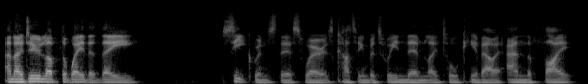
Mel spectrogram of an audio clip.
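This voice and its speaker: A man's voice: fairly low pitch, level tone, brisk, pushed and bright. A man hosting a podcast, casually talking through a TV episode in a blunt, sweary way. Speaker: podcast host. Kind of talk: casual chat, TV episode discussion.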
